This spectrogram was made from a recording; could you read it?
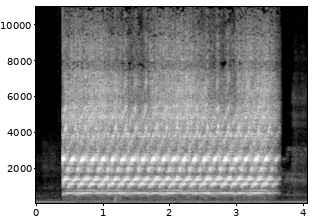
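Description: A loud electronic crime alarm sound effect blares steadily for about three seconds, its warbling tone pulsing rapidly over a low background hum, then cuts off abruptly.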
